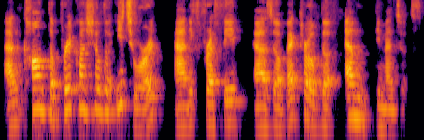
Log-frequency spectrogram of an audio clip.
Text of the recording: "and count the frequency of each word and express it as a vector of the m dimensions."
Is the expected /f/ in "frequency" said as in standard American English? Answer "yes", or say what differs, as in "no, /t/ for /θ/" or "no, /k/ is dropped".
no, /p/ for /f/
